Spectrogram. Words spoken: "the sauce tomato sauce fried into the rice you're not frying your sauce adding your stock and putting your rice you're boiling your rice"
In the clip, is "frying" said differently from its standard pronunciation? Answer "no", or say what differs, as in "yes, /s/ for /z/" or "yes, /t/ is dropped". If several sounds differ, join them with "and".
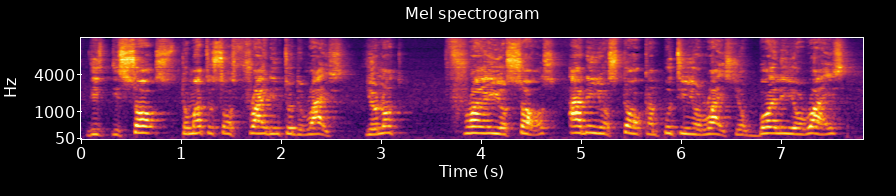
no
